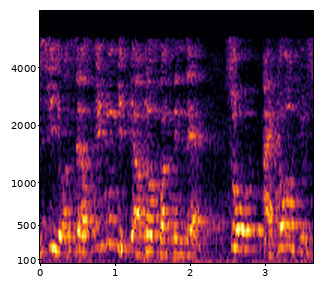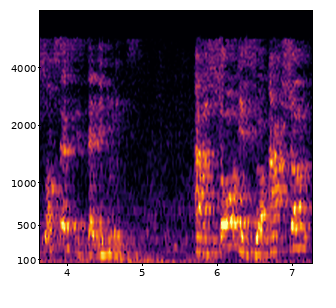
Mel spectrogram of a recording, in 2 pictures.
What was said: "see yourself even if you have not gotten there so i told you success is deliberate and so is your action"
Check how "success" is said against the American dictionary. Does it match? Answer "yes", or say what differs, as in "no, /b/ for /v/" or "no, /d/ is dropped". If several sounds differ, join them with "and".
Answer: yes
